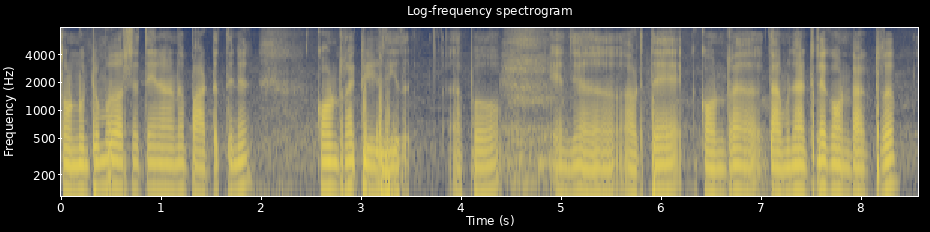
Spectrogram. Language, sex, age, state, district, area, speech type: Malayalam, male, 18-30, Kerala, Idukki, rural, spontaneous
